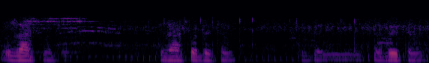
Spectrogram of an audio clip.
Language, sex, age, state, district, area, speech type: Maithili, male, 30-45, Bihar, Sitamarhi, rural, conversation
